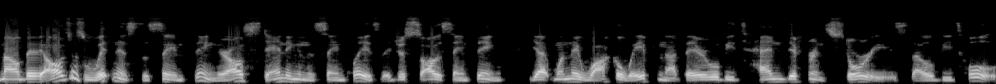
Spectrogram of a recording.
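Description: A man speaks with an ordinary speaking voice in an American accent. His pace is moderate and his intonation lively. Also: medium pitch for a man. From US Upper Midwest (Wisconsin/Minnesota). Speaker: roundtable guest, water energizing enthusiast. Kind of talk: casual chat.

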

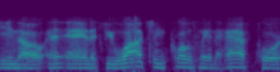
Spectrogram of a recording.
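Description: At a moderate pace, a man talks with fairly even intonation and a medium pitch. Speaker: sports analyst. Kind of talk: casual sports talk. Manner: halting, many fillers.

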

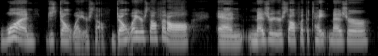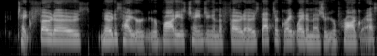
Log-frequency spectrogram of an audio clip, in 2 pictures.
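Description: In a very clean recording with a silent background, a woman speaks at a moderate pace and a fairly low pitch with fairly even intonation. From US South. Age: 40s. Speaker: author and retired teacher. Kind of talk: interview.

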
